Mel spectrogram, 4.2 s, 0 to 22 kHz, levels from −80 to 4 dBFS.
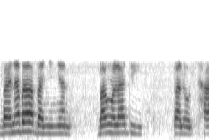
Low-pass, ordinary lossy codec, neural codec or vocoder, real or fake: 3.6 kHz; none; codec, 24 kHz, 6 kbps, HILCodec; fake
